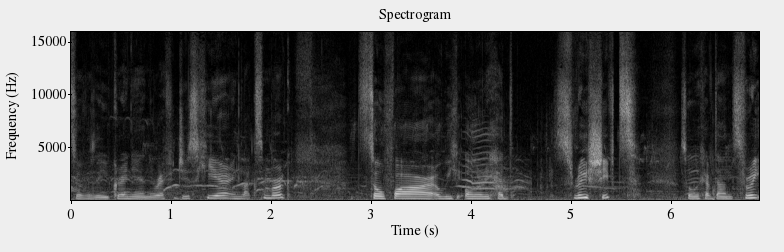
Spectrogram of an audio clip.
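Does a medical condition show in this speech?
No.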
